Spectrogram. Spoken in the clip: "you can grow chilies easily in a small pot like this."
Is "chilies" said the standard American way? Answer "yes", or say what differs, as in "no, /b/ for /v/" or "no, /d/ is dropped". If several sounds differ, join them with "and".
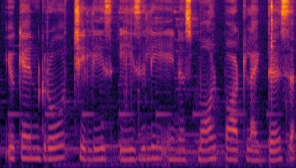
yes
